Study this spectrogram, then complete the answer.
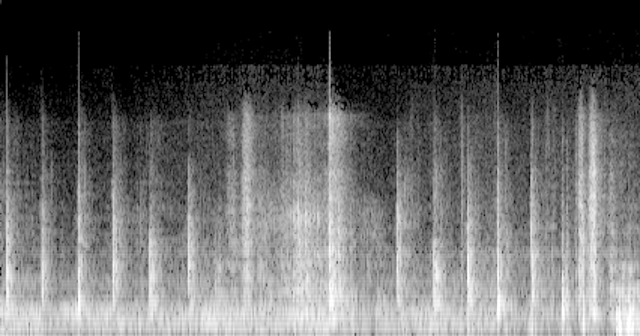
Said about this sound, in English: There's a storm coming up, and I can hardly hear you. Excuse me while I close the window.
